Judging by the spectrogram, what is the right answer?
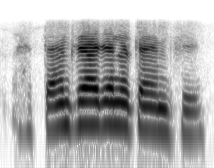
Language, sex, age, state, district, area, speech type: Hindi, male, 45-60, Uttar Pradesh, Prayagraj, rural, conversation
